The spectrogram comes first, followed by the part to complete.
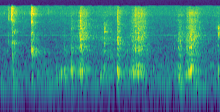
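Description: Two people chewing bites of a milk-chocolate bar with biscuit bits, marshmallows and popping sugar: faint, scattered small crunches and clicks.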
